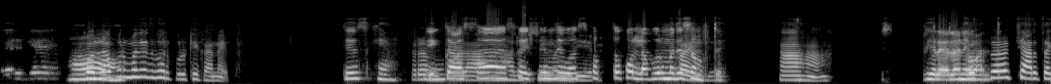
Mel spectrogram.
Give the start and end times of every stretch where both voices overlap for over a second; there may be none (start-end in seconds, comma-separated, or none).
4.3-6.0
